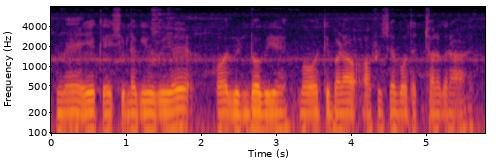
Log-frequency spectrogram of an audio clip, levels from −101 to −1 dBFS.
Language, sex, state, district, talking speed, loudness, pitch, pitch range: Hindi, male, Uttar Pradesh, Muzaffarnagar, 195 wpm, -33 LUFS, 95 Hz, 95-100 Hz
